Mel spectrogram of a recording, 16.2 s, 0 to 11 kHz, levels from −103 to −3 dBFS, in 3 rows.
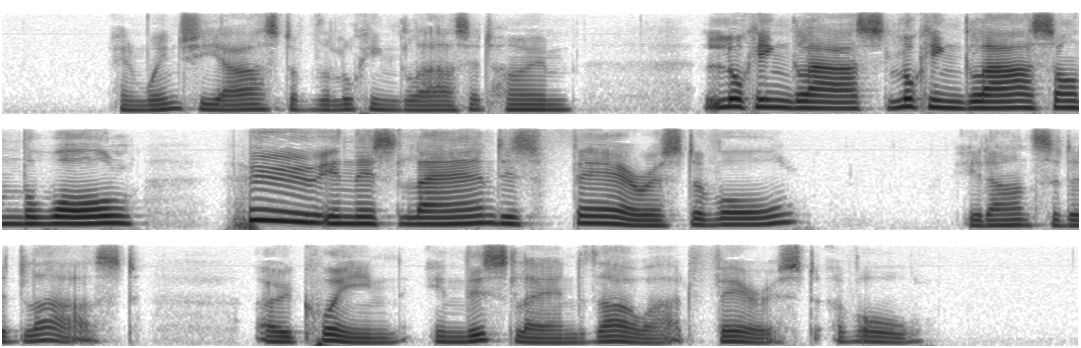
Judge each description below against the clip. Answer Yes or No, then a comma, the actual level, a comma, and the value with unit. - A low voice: No, medium, 170 Hz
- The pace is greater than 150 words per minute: No, average, 145 wpm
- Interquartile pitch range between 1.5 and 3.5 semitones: No, wide, 5.6 semitones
